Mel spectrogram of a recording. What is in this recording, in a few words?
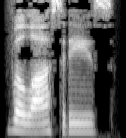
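"velocities", British English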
